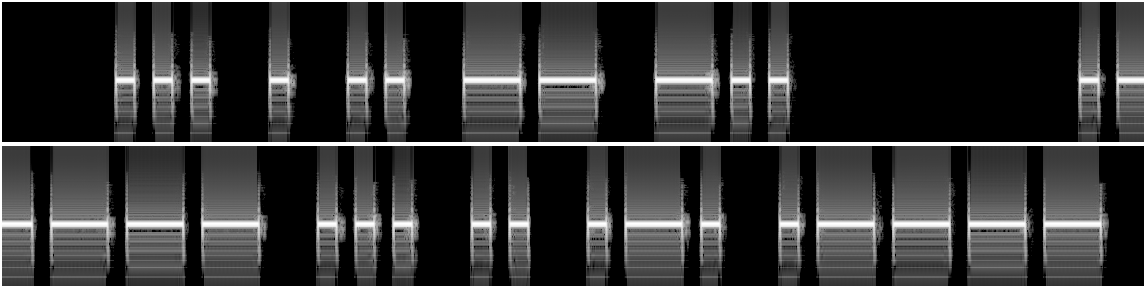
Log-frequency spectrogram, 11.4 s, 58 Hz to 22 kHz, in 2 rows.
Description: Morse code, heard as a keyed tone, about 13 wpm, 800 Hz. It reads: SEIMD 1SIR1
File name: LEZIONI / 4 Q1S 12wpm 1802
